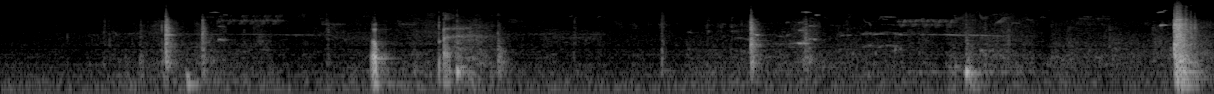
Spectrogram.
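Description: Scattered knocks and thumps of people climbing into an open-top jeep, ending with a car door shutting, the loudest knock, near the end. Faint bird chirps come in between.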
